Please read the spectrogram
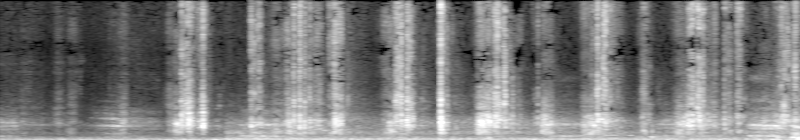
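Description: A pair of Hung Gar double knives swung through a drill: an irregular run of sharp swishes and light clicks, about two a second, over a low steady rumble.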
